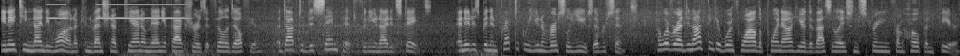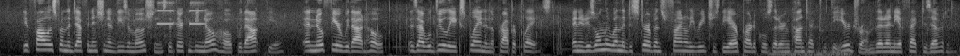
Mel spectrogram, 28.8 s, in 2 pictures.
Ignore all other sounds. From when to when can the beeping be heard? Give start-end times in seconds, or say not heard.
0.7-2.9, 16.8-17.5, 25.9-27.2.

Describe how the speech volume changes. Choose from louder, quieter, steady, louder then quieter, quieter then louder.
steady.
